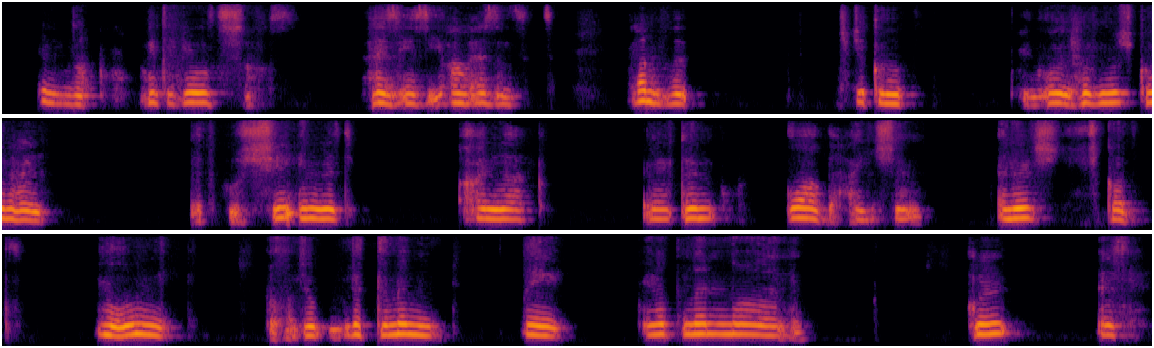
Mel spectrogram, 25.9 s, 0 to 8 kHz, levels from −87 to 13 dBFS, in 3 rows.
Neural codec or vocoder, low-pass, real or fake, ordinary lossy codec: codec, 16 kHz, 1.1 kbps, Voila-Tokenizer; none; fake; none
